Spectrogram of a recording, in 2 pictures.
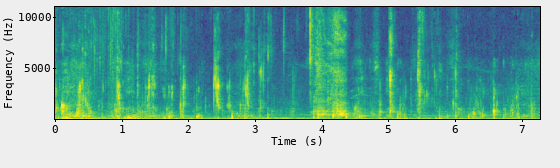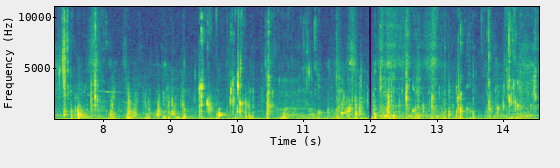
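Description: A man chews food wetly and smacks his lips close to a microphone.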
